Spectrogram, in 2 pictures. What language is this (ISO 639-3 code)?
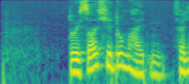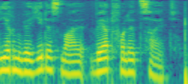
deu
